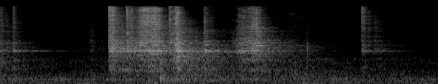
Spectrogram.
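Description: Steel saber blades scraping along each other in binds during thrusts: a sharp clash at the start, then a long grating slide about a second in and shorter ones after it, with a faint ring from the steel.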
